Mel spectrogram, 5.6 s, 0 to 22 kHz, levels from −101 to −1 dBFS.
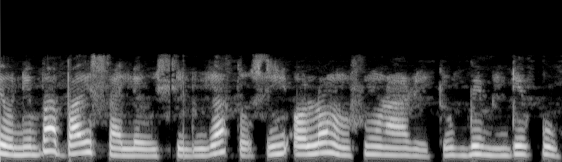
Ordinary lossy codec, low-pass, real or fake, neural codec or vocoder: none; 5.4 kHz; real; none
